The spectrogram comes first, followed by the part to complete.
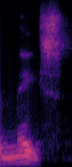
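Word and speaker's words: Mais: Wisconsin football has a player, his name is Tyler Mace. It's spelled M-A-I-S. For broadcast, I spell it M-A-C-E.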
